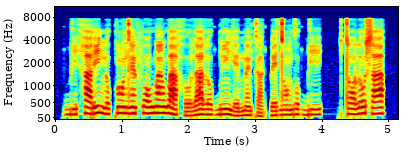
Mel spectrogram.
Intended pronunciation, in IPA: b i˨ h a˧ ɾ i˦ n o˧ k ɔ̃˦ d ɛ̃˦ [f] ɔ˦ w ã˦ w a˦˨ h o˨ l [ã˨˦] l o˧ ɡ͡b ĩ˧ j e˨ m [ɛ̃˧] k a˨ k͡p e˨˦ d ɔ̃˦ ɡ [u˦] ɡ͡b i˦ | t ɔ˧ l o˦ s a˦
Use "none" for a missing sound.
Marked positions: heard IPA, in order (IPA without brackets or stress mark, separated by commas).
f, a˨˦, ɛ̃˧, o˦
